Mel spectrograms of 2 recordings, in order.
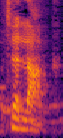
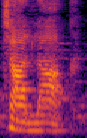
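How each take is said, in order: First: The first vowel is short. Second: The first vowel is long. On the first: The speaker calls it wrong. "अपना यही शब्द का उच्चारण करते हैं चलाक" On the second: The speaker calls it right. "जबकि हमें क्या उच्चारण करना है? चालाक"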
